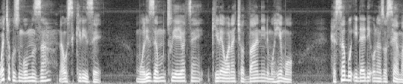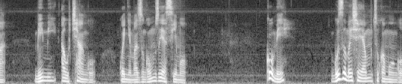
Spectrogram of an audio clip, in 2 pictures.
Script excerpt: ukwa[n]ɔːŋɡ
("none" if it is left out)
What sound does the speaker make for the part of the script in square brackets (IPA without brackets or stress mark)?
m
